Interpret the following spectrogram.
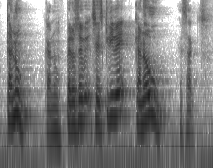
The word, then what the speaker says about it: Canou: Canú. Canú. Pero se escribe Canú. Exacto. ¿Y por qué se escribe Canú? Pues lo que es el término francés que se utiliza para canoa.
